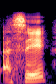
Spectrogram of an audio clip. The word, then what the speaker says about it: ces: Then you have the CES, which is pronounced assez, as plural.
